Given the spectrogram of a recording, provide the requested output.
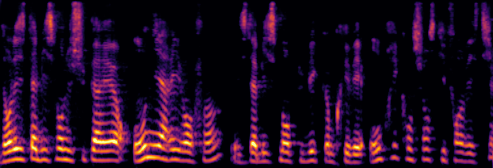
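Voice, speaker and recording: This man talks at a very fast pace, with ordinary pitch variation. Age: 30s. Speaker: startup co-founder. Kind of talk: interview. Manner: hesitant, many repetitions.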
